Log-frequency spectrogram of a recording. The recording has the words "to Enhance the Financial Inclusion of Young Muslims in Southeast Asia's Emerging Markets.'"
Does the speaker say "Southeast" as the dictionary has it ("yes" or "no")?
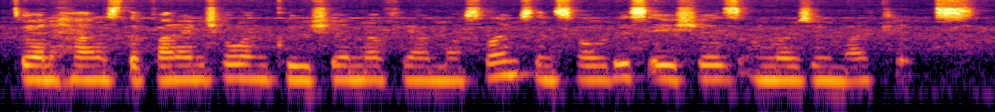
no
